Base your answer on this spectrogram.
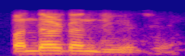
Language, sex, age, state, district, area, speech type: Gujarati, male, 18-30, Gujarat, Valsad, rural, conversation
